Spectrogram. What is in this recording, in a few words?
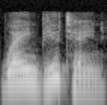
female, voice drops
